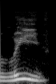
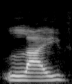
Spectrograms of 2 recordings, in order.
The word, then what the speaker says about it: live: Essa palavra tem duas pronúncias, live e live. Quando eu pronuncio live, eu digo viver ou morar. Quando eu falo live, quer dizer ao vivo, tá?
